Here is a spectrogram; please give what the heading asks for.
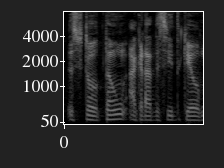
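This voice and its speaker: A man whose first language is English hosts a relaxed chat in Portuguese, choosing his words with care. His voice sits fairly low. He sounds easygoing and casual. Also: moderate pace. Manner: careful learner's Portuguese, relaxed, laughs easily. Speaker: podcast host and English teacher. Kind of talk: casual conversational interview.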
